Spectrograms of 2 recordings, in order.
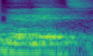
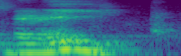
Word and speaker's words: beret: It's not beret, it's beret. So you don't pronounce T in them.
